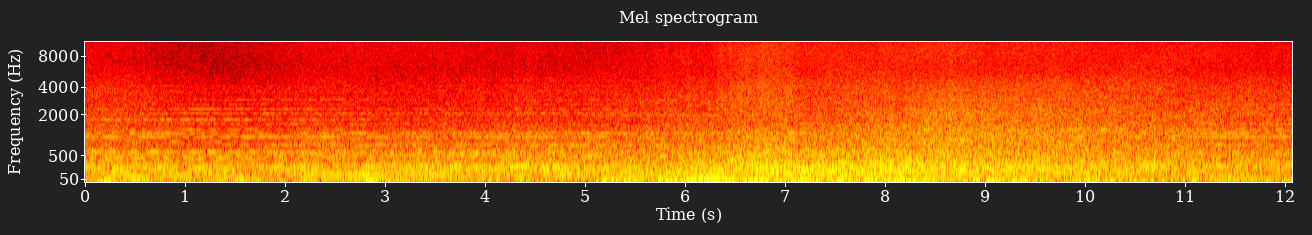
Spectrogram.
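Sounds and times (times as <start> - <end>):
ocean waves breaking: 0.0 - 12.0
soft background music: 0.0 - 12.0.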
